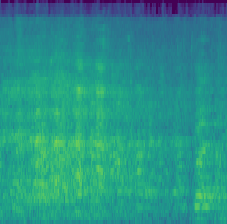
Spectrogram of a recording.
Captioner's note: laughing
